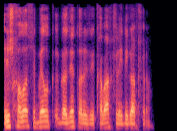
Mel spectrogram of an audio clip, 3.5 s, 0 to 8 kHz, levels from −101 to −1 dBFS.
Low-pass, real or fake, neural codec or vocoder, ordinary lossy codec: 7.2 kHz; fake; autoencoder, 48 kHz, 32 numbers a frame, DAC-VAE, trained on Japanese speech; MP3, 48 kbps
